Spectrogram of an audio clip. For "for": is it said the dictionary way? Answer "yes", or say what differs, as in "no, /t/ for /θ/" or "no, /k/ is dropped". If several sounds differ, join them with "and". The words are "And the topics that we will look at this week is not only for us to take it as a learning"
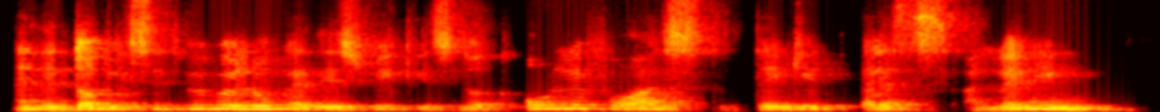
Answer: yes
